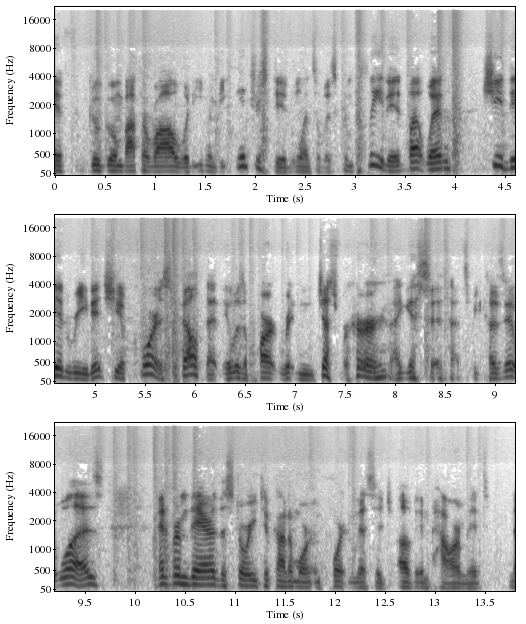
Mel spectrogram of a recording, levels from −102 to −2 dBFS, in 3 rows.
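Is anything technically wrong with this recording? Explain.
Yes. Noise suppressor artifacts run through the whole clip. The suppressor pulls the room noise, which sits about 18 dB below the speech, down by about 15 dB frame by frame. The noise sinks in pauses and swells back under the voice. Untreated room noise would instead stay at a steady level.

Speech cut by the noise suppressor happens at 0.21–0.98, 1.35–3.73, 5.87–7.62, 7.93–9.25, 9.77–10.38, 10.84–11.42 and 11.77–13.79 s. The suppressor mistakes soft speech for noise and ducks it by about 11 to 18 dB. Consonants and endings sound swallowed in short bites, from a fraction of a second to about a second per stretch, rather than as a whole-phrase level drop.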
